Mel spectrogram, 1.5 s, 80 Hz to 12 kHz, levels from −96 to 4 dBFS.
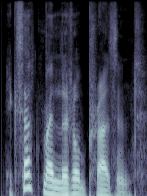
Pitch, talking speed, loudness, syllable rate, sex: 115 Hz, 165 wpm, -17 LUFS, 5.4 syllables/s, male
